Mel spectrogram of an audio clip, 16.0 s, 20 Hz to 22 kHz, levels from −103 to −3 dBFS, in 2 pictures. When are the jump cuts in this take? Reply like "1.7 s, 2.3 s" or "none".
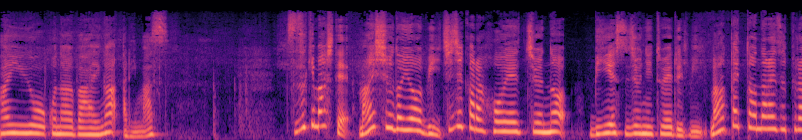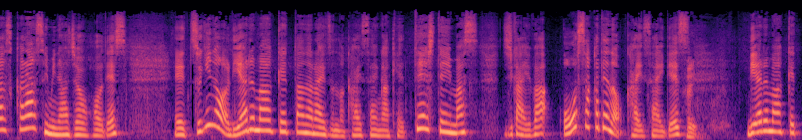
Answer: none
